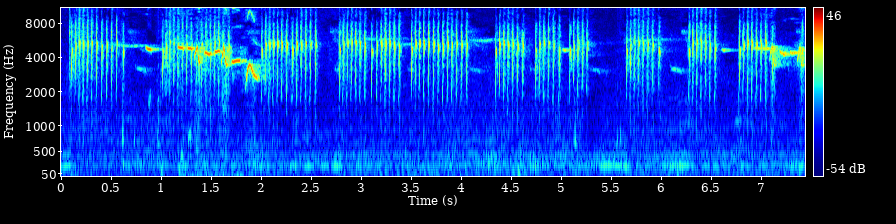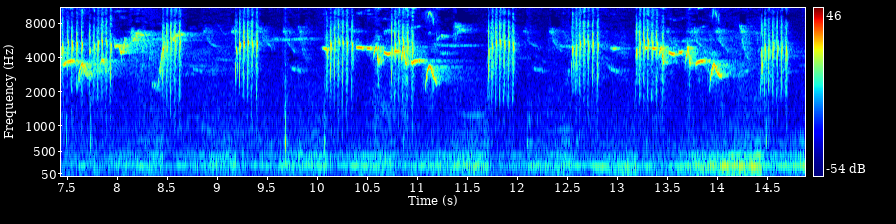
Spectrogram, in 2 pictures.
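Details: Javan tesia, noisy in the wild, recorded to lure and train birds: a steady stream of high buzzy bursts laced with quick twisting whistled slides, barely pausing throughout.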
